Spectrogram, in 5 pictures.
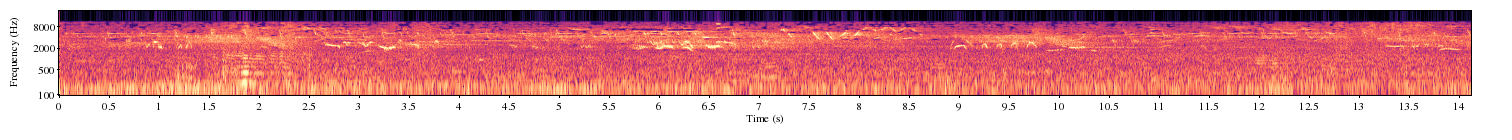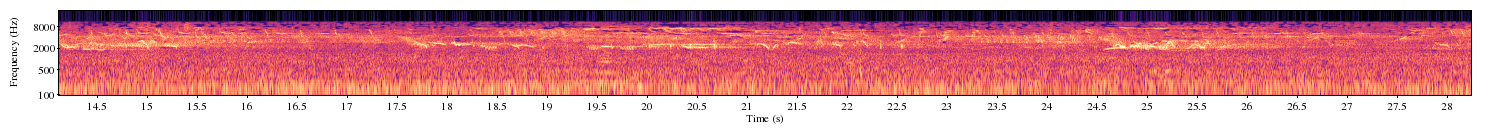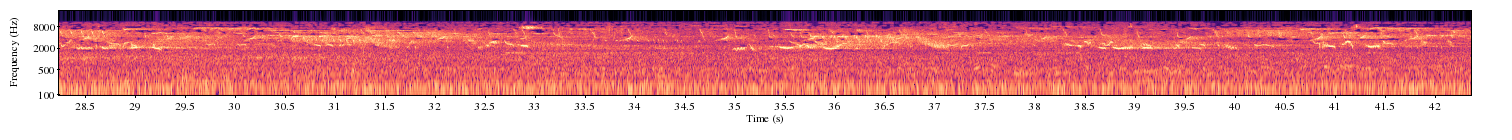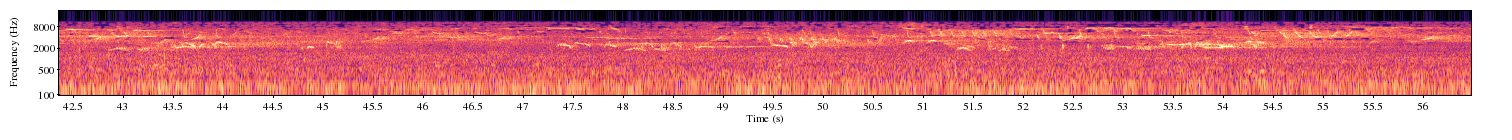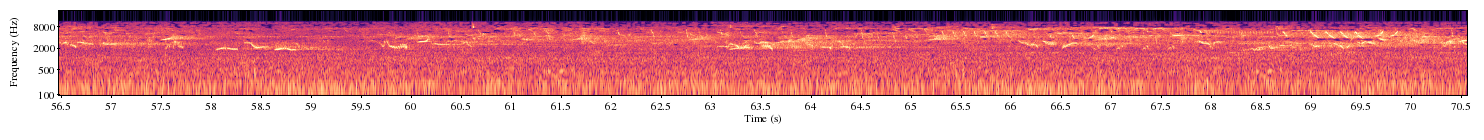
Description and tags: Mountain Meadow Switzerland Birds Insects distant cowbells
Field recording of a mountain meadow in Switzerland.
Birdsong, countryside, Meadow, Mountain, nature, peaceful, Switzerland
